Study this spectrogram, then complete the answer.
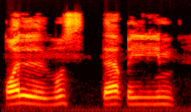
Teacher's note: طا کے آگے لام ہے، لام کو پتلا کریں گے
